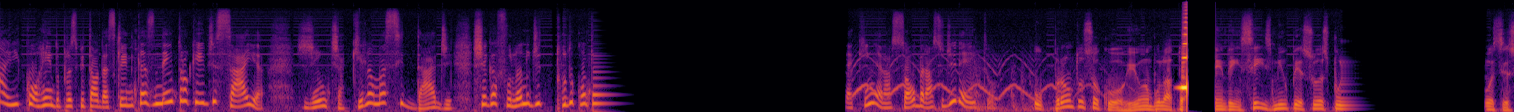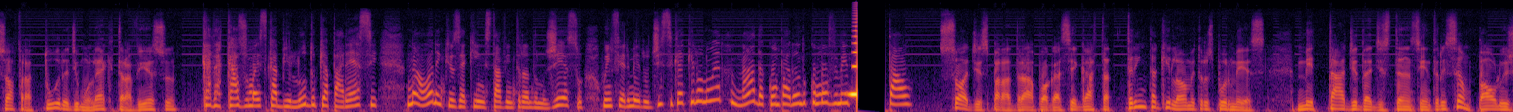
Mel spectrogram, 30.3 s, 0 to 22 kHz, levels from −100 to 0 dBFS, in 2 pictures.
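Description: Computer activity noise runs underneath the whole clip: a faint buzz pulsing around a thousand times per second, roughly 35 dB down, seen as a fine comb of spectrogram lines.

At 5.51–5.58 s and 5.59–5.65 s, two short concealed packet losses each lose about 40 ms, filling about 33 ms with extrapolated sound. They smear briefly, appearing as blurred, repetitive spectrogram patches.

From 5.94 to 8.49 s, a long network dropout is the likely cause of a fading buzz followed by about 2.2 s of flat, empty waveform. At 13.42–14.88 s, the same thing leaves about 1.2 s of silence.

At 11.74–12.16 s, an unstable filter swells a tone around 1 kHz to clipping within about 0.13 s, then cuts out for 0.29 s. The spectrogram shows a bright horizontal line and the waveform a flat-topped envelope before the blank gap. At 23.57–24.00 s, the same happens with a tone around 700 Hz that builds over 0.14 s.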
